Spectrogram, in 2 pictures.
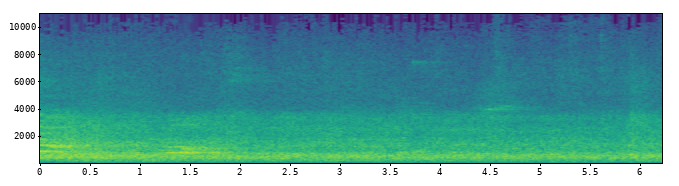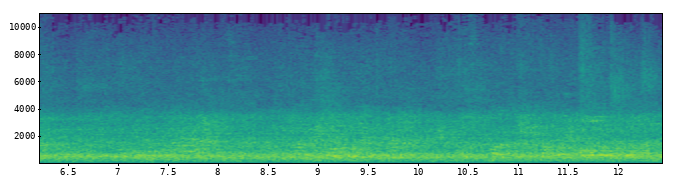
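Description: A crowd murmurs and chatters steadily in a large echoing hall.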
